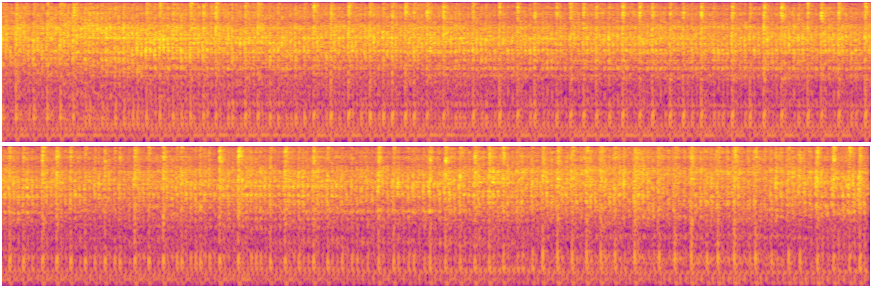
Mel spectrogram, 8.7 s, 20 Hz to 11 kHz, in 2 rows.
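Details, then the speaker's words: Repaired Stihl 026 chainsaw with an aftermarket muffler, baffles removed, hollow, fitted with a pipe; started in a cold shop. High-revving, crisp two-stroke buzz holding steady for several seconds without stumbling. Runs good, oiling good, healthy. "runs good, oil's good. I don't know what else I can say."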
